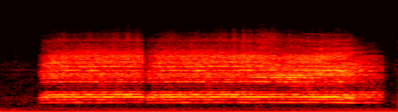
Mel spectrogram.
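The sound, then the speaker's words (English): A train barreling past on a trestle sounds a long, steady horn blast lasting about four seconds, loud, with a faint low rumble underneath and no voices. “He was hanging on to the side of the trestle, no easy feat, as it shakes immensely as the train is barreling past.”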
